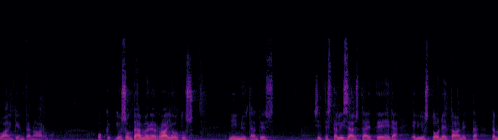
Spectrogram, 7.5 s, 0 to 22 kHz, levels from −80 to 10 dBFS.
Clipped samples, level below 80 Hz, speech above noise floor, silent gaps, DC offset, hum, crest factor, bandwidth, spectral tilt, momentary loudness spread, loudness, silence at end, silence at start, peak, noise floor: under 0.1%; -60 dBFS; 20 dB; none; under 0.1%; none; 20 dB; 16 kHz; -5 dB/octave; 16 LU; -40 LUFS; 0 s; 0 s; -20 dBFS; -60 dBFS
